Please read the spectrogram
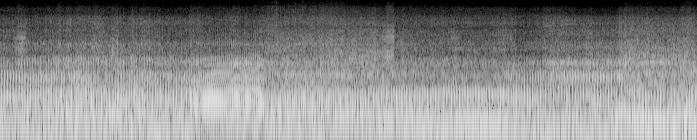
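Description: Dirt bike engine running at speed under the rider; the revs climb about two seconds in, then hold steady and ease off near the end.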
